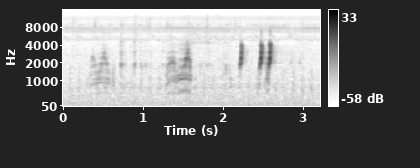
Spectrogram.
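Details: Quail lure call for night hunting in Pakistan, recorded against a noisy hiss: two faint nasal, wheezy notes followed by a bright, clipped triplet of whistled notes and the start of another.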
